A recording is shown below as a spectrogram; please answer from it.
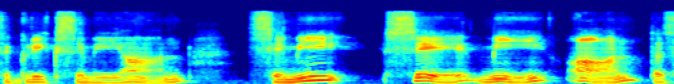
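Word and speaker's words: σημεῖον: So semon strongs number 4592 it's a Greek seion semi say me on that's how it is pronounced and its meaning is a sign mark a token.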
